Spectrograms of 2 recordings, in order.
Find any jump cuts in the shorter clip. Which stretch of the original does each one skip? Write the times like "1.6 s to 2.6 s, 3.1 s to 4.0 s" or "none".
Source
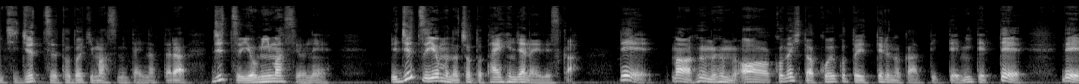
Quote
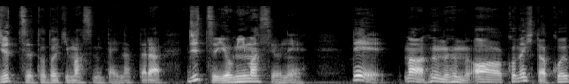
3.6 s to 6.1 s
